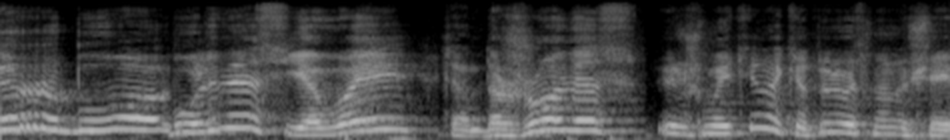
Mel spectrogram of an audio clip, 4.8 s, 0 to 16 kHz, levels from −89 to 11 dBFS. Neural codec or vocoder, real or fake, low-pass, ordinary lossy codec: vocoder, 44.1 kHz, 128 mel bands every 512 samples, BigVGAN v2; fake; 14.4 kHz; AAC, 64 kbps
